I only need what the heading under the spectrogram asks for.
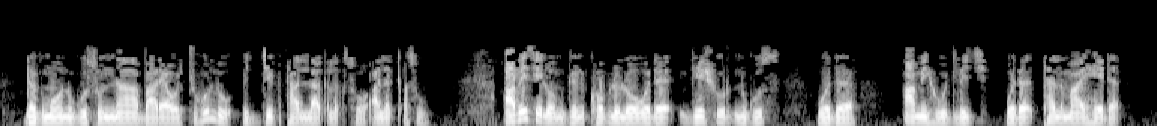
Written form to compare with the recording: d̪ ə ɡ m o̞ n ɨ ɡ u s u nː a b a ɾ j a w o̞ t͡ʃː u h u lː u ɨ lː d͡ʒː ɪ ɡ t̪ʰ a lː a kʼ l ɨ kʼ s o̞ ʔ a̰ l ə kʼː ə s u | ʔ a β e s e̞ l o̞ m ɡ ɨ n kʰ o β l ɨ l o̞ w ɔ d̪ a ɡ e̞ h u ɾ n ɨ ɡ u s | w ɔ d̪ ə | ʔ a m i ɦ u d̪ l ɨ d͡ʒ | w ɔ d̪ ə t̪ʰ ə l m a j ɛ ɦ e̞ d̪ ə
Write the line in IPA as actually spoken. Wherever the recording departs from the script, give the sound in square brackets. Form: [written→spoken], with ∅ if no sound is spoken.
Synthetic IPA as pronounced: d̪ ə ɡ m o̞ n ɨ ɡ u s u nː a b a ɾ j a w o̞ t͡ʃː u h u lː u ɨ [lː→∅] d͡ʒː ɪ ɡ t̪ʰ a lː a kʼ l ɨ kʼ s o̞ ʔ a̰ l ə kʼː ə s u | ʔ a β e s e̞ l o̞ m ɡ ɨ n kʰ o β l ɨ l o̞ w ɔ d̪ [a→ə] ɡ e̞ [h→ʃ] u ɾ n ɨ ɡ u s | w ɔ d̪ ə | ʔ a m i ɦ u d̪ l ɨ d͡ʒ | w ɔ d̪ ə t̪ʰ ə l m a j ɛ ɦ e̞ d̪ ə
